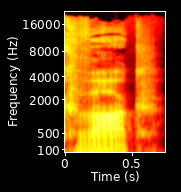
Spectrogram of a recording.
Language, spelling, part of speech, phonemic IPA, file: German, Quark, noun, /kvark/, De-Quark.ogg
- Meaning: 1. quark (kind of cheese or cream) 2. nonsense; rubbish; baloney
